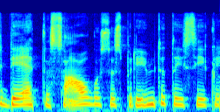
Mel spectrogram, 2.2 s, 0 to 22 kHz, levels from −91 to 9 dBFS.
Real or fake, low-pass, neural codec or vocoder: fake; 14.4 kHz; vocoder, 44.1 kHz, 128 mel bands every 256 samples, BigVGAN v2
